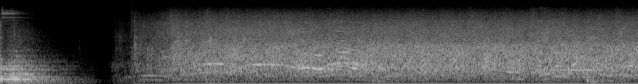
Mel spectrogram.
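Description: The choir's song ends, dying away within the first second, and after a brief gap an audience in a large hall applauds steadily, with a few voices calling out in the crowd.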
